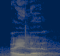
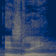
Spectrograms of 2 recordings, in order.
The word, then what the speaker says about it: Islay: of refined peat monster of isla or islay if you're from uh a really cheap tourist company this is lagavulin is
